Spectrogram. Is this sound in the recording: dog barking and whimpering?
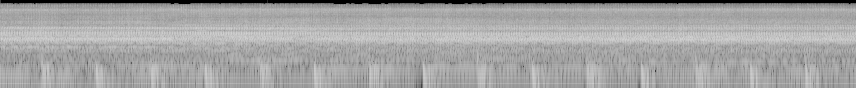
no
